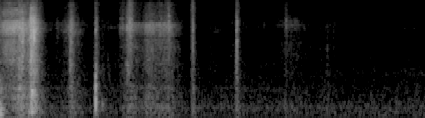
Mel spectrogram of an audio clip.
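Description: Stack of trading cards handled in the fingers: a few soft clicks and brushes as the cards slide against each other in the first couple of seconds, then near silence.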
